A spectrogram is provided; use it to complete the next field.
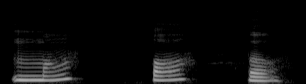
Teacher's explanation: Nah, jika bibir itu bernama labial, berarti bibir atas dan bibir bawah, dua bibir bertemu, namanya adalah bilabial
